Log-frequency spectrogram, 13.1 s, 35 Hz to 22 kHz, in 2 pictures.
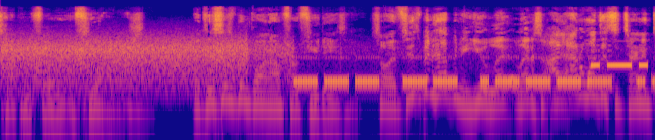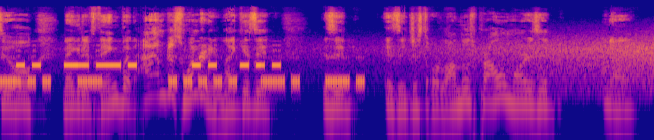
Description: Morse code, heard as two keyed tones, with static crashes and speech in English. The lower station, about 16 wpm, 520 Hz: OM1LT 5NN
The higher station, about 15 wpm, 1100 Hz: RIG IS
